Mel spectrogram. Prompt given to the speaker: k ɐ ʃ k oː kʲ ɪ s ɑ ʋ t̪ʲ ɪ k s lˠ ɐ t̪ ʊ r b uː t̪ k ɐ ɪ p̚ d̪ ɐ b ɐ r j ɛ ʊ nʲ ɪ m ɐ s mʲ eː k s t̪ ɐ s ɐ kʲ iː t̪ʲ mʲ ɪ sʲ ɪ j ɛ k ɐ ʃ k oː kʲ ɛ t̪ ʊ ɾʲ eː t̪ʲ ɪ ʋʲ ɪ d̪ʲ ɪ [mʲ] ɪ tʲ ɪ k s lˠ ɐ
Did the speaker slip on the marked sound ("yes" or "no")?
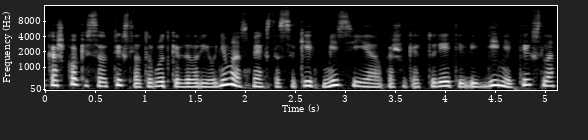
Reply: yes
